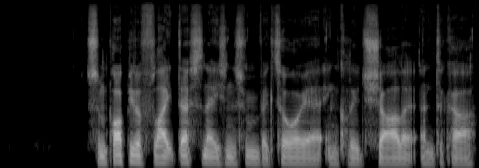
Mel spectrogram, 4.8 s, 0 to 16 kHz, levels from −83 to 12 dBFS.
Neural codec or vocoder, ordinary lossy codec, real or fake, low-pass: none; none; real; 14.4 kHz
